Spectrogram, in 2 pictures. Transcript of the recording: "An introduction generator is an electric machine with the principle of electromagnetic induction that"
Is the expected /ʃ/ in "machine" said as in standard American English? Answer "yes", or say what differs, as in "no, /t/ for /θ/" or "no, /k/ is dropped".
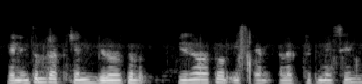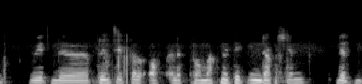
no, /s/ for /ʃ/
